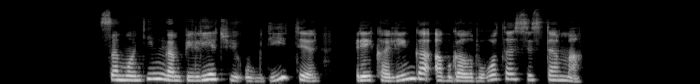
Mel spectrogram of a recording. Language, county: Lithuanian, Vilnius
